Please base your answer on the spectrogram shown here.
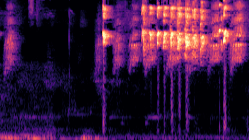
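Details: Lovebird giving a burst of shrill, high chirps in a rapid, uneven chatter that starts after a quiet, low-humming first second and carries on to the end.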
